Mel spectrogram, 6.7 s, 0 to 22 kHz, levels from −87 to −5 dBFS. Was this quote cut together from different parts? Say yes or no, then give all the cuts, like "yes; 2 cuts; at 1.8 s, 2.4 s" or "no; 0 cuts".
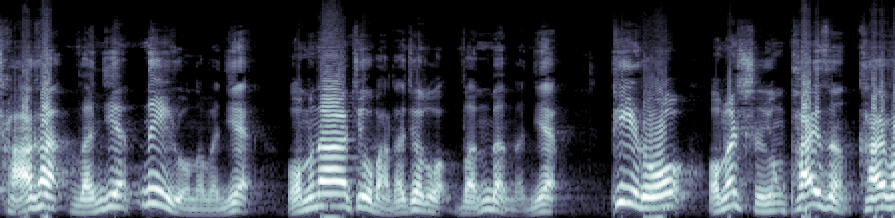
no; 0 cuts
